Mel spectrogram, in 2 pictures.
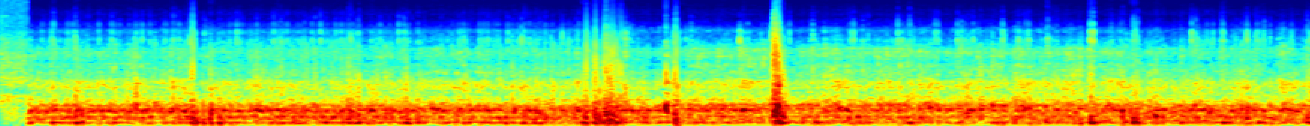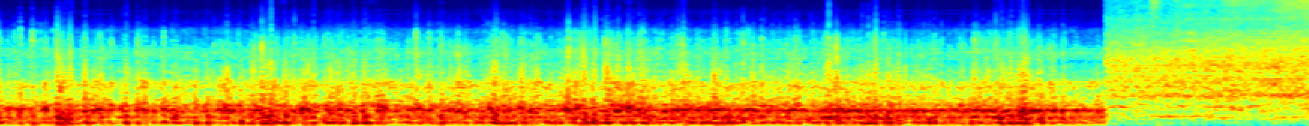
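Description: Wind and road noise from a camera mounted on a racing bicycle at speed: a loud, steady rumble and rush, muffled, with a few sharp knocks and rattles from bumps, the sharpest about five seconds in.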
